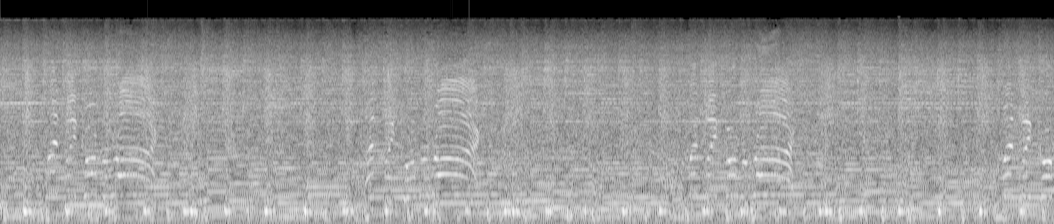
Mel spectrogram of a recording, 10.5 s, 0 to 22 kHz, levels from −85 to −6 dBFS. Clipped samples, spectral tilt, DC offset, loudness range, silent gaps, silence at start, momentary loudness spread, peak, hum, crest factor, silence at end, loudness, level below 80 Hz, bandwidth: under 0.1%; -2.5 dB/octave; 1%; 1 LU; none; 0 s; 3 LU; 0 dBFS; none; 14 dB; 0 s; -12 LUFS; -32 dBFS; 16.5 kHz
